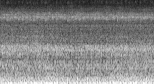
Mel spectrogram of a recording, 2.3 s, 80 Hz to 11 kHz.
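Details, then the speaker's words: 2008 Acura TL 3.5 V6, 143,000 miles, driven hard, after misfire repair: smooth steady idle with even low hum, no stumble or miss; running cleanly. "She's running good. Okay, I think we got her."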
